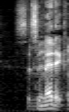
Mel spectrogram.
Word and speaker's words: Semitic: All of us are here writing in Arabic, Hebrew, Farsi, and other Semitic. How do you pronounce it? I'm so stupid. It's Semitic.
